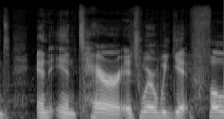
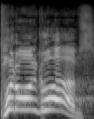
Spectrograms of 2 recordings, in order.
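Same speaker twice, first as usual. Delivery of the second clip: very loud, high-pitched, shrill yell; 8 dB louder than usual. Retelling a weird dream about a huge lizard, imitating own yell. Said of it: "I just yelled out".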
